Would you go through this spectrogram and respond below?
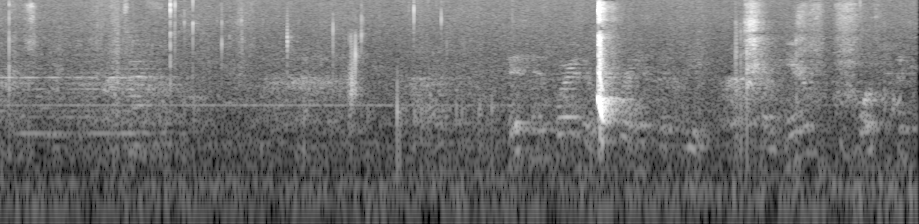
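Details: Quiet room with faint background sounds, then one sudden sharp hiccup with a brief squeak; a single hiccup.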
